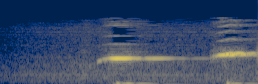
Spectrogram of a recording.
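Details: Mature female African Congo grey parrot, a rescue, whistling indoors: a steady, level whistled tone followed by a brighter, slightly higher whistle, with a faint constant hum underneath.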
